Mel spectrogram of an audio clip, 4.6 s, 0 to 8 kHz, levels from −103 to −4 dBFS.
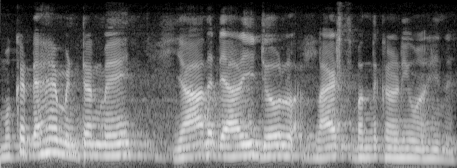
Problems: constant background noise, echo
